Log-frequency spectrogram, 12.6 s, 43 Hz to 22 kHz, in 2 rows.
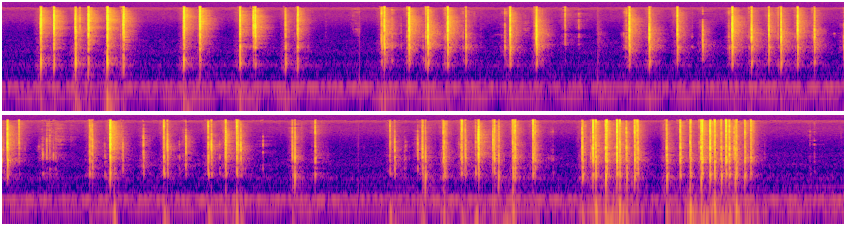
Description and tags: Pressing Various Buttons on PS4 Controller
Pressing all of the buttons on a Dualshock 4 controller at varying speeds and intensity.
buttons, console, controller, dualshock-4, focusrite-scarlett-2i2, gaming, joystick, mashing, OWI, PlayStation, pressing, tapping, technology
